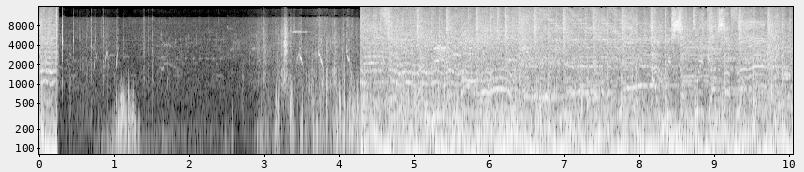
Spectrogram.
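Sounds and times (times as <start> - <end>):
duckling peeping: 3.3 - 6.2
loud electronic dance music: 4.3 - 10.0.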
